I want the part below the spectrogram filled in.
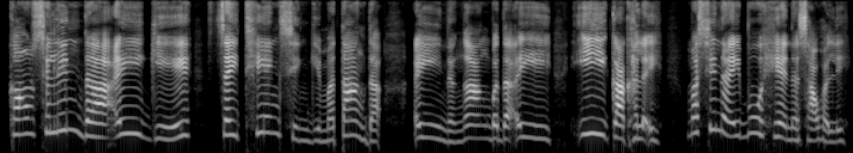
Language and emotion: Manipuri, angry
